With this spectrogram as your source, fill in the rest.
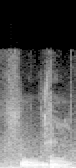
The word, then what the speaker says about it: Ferrell: Did tell us early in the year it's pronounced Ferrell, like referral.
